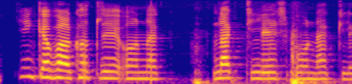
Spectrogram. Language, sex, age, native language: Icelandic, female, 11, Icelandic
